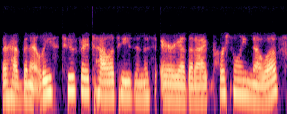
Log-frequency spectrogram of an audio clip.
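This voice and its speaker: A woman's voice: on the low side, fairly quick, dry recording. A woman staff member reading written public comments aloud at a meeting. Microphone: phone or conference call. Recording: dry, tinny phone-like line.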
